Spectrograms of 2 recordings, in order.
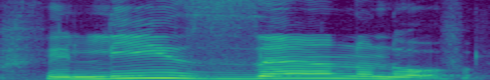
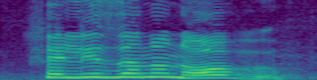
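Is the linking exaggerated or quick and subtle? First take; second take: exaggerated; quick. First: The linking is slow and exaggerated. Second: The linking is quick and subtle.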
